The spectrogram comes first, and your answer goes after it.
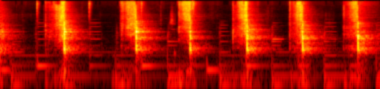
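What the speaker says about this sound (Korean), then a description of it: "믹서기가 한꺼번에 안 들어갈 것 같아서 이렇게 반으로 나눴어요" A knife chops firmly through a radish onto a cutting board, six sharp thuds in an even rhythm, close and clear.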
